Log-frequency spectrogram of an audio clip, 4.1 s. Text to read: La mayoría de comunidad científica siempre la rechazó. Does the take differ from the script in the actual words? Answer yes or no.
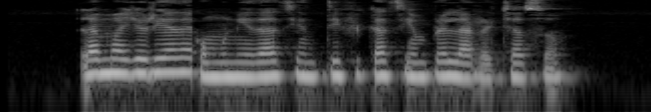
no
